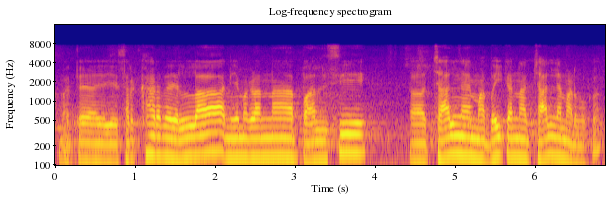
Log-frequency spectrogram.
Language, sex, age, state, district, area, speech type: Kannada, male, 30-45, Karnataka, Bellary, urban, spontaneous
